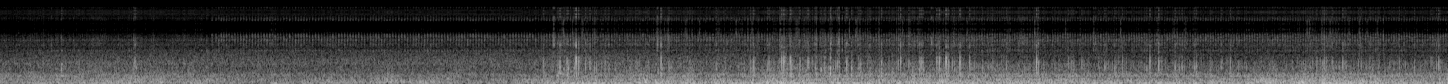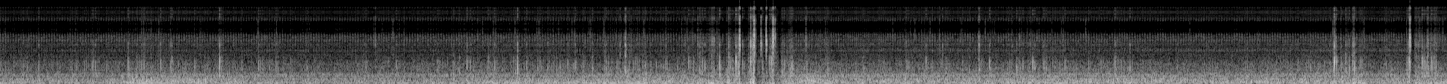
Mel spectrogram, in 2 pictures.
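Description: Moving bicycle on a city street: steady rumble of wind on the microphone and tyres on tarmac, with passing car traffic. A sharp knock about 22 seconds in, and a couple of smaller clicks near the end.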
